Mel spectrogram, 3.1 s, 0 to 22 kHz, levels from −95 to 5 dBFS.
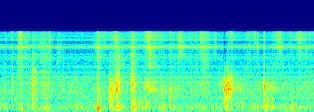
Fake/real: fake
